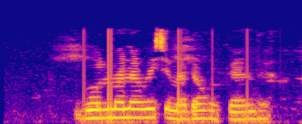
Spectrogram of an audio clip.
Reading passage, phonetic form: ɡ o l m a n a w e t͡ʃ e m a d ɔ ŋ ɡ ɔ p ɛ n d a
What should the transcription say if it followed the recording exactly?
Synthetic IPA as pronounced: ɡ o l m a n a w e t͡ʃ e m a d ɔ ŋ ɡ ɔ k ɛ n d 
